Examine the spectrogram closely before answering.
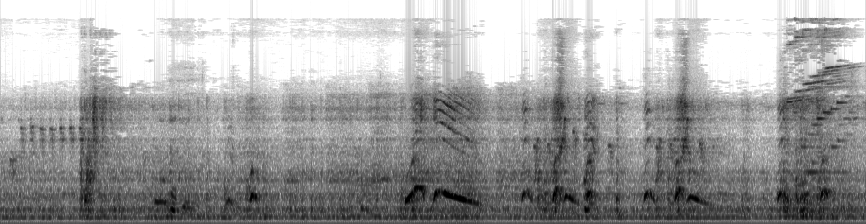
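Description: Short bouncy game sound effects bleep and chirp from a television.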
